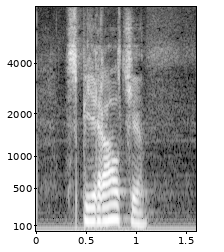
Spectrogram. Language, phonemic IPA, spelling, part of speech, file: Dutch, /spiˈralcə/, spiraaltje, noun, Nl-spiraaltje.ogg
- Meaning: diminutive of spiraal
